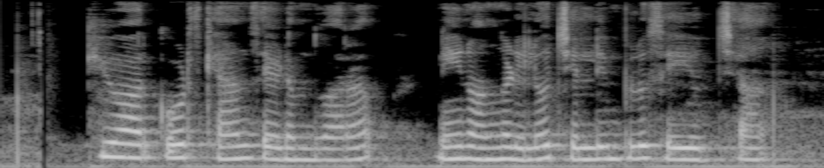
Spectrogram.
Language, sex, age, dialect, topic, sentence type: Telugu, female, 18-24, Southern, banking, question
